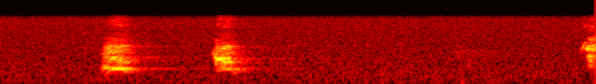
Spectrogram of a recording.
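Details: Beau, an Australian Cattle Dog/English Setter mix foster dog, barking while playing indoors; three short sharp barks, two close together about half a second apart, then a pause before a third, over quiet background hiss.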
